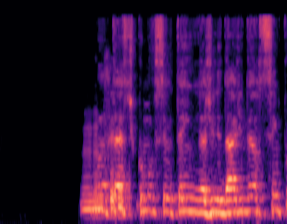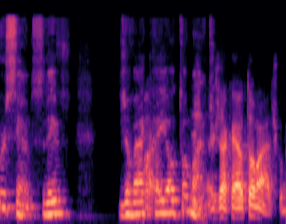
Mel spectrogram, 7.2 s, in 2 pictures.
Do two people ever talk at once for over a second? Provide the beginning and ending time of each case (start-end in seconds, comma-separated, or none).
none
